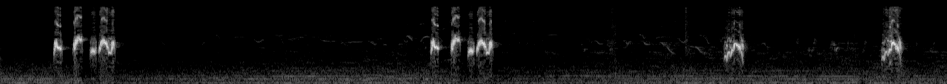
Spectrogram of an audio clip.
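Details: Red-whiskered bulbul repeating a quick three-note whistled phrase twice, about four seconds apart. Two single slurred notes follow at wider intervals.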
